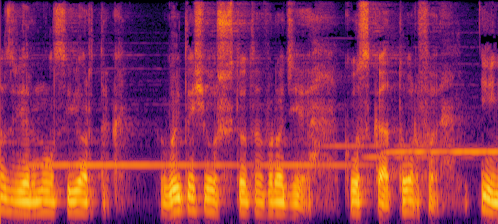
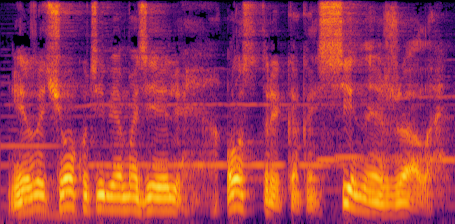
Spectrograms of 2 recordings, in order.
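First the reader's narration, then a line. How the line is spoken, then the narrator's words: Loud laughter. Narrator (Russian): снова захохотал Ярпин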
